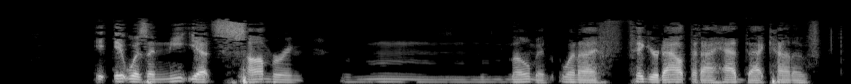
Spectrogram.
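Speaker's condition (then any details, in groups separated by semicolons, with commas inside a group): Stuttering; blocks, sometimes dropped on purpose as social filter; repeated sounds, blocks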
